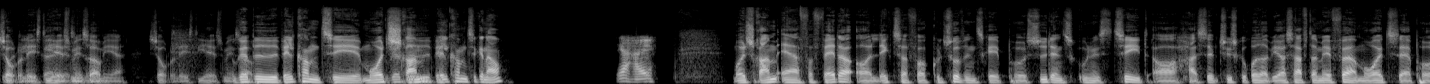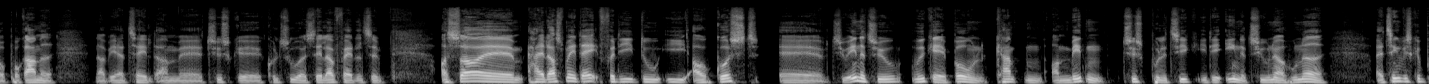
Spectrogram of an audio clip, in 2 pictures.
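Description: From the very start until 4.56 s, just after "det altså noget mere", the speech is shadowed by a second, quieter copy, about 10 dB down and trailing by roughly a second and a half, which cuts off abruptly. This doubled audio track likely comes from a slower capture path or a misaligned edit.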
